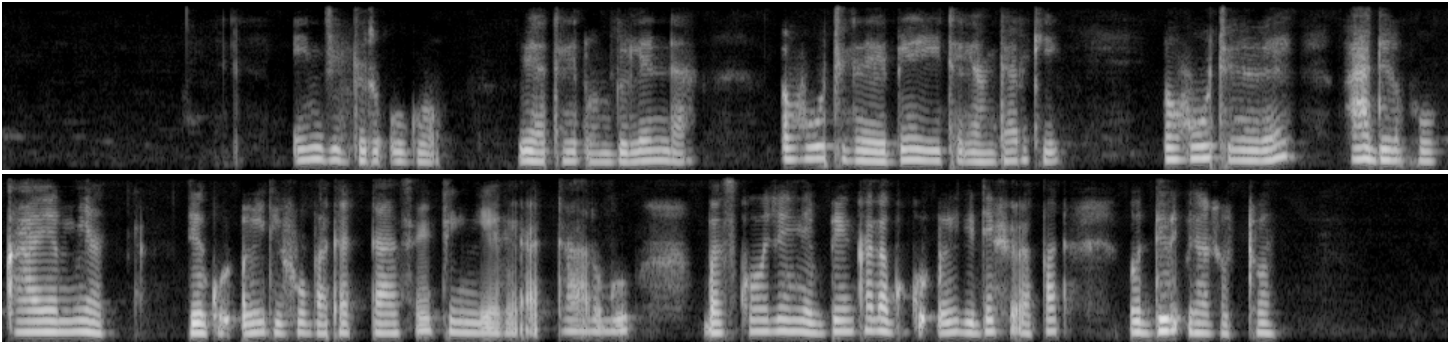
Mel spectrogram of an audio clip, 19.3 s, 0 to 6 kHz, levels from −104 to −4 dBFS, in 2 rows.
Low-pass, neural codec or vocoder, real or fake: 5.4 kHz; codec, 44.1 kHz, 2.6 kbps, SNAC; fake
